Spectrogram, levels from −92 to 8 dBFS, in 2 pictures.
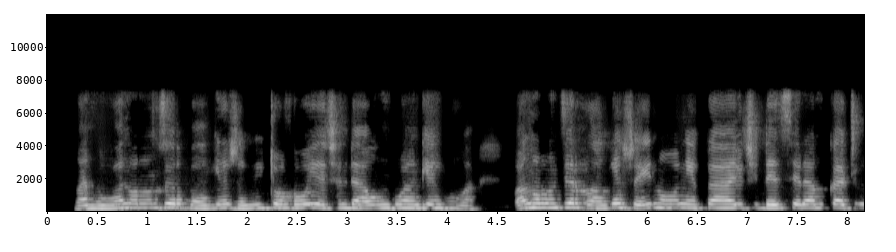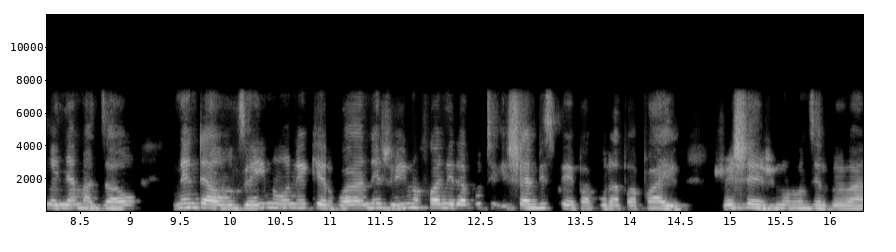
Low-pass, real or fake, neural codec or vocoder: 7.2 kHz; fake; codec, 16 kHz, 2 kbps, X-Codec, HuBERT features, trained on balanced general audio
